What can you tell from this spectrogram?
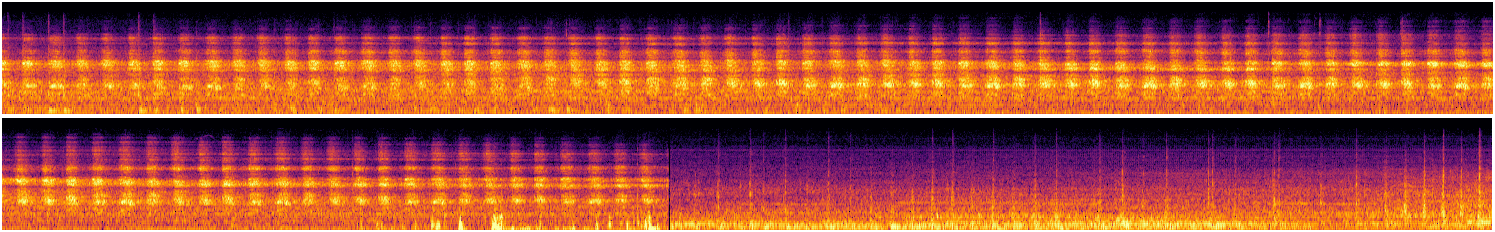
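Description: Model steam locomotive's sound unit chuffing in a quick, even rhythm with hiss, cutting off abruptly about two-thirds of the way through after a couple of clicks. After that comes a quieter, steady low hum from a passing model diesel railcar.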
